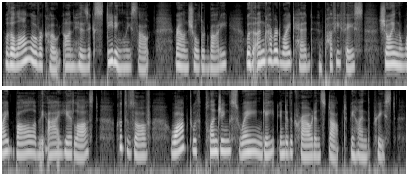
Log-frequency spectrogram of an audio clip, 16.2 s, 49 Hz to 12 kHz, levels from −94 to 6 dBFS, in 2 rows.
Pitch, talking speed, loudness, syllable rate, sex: 195 Hz, 155 wpm, -21 LUFS, 4.6 syllables/s, female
